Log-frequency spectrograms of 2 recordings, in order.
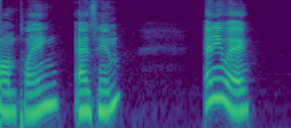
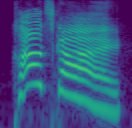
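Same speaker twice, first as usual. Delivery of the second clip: higher, excited name call-out; 5 semitones higher than usual. Real, not acted. Streamer greeting a new follower, calling out.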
